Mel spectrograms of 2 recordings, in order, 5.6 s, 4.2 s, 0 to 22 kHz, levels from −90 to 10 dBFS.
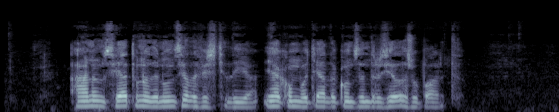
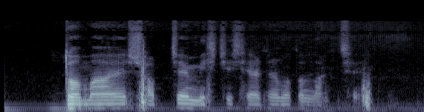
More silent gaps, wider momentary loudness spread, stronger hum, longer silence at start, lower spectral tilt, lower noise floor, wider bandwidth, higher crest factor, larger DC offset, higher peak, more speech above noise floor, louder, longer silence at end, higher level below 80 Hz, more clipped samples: neither; second, 12 LU vs 17 LU; neither; first, 0.7 s vs 0.05 s; about the same, -5 dB/octave vs -5.5 dB/octave; first, -68 dBFS vs -52 dBFS; about the same, 11 kHz vs 11.5 kHz; second, 20 dB vs 26 dB; neither; about the same, -6 dBFS vs -4 dBFS; first, 42 dB vs 24 dB; first, -25 LUFS vs -28 LUFS; first, 1 s vs 0.55 s; second, -68 dBFS vs -52 dBFS; neither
